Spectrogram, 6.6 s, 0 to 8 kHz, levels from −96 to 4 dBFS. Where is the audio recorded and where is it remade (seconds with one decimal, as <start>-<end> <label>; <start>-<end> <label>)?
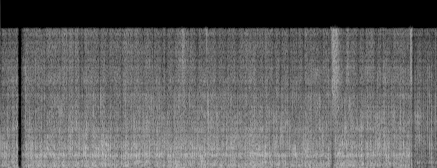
0.0-6.6 remade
